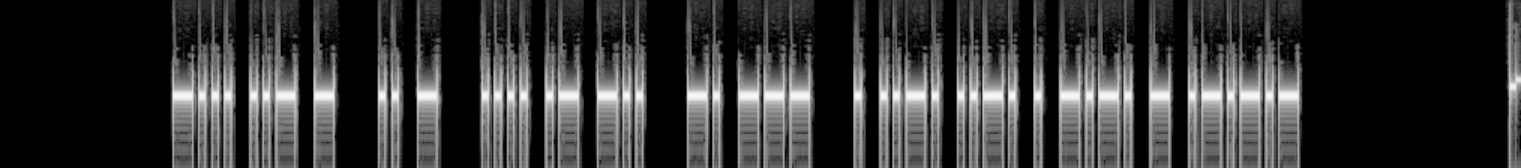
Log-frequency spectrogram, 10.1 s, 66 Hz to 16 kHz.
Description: Morse code, heard as a keyed tone, about 28 wpm, 700 Hz. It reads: BUT IT HAD NO EFFECT.
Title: Sentences from Top 1000 Words 28wpm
